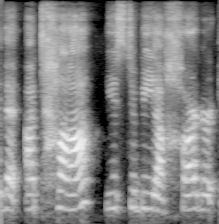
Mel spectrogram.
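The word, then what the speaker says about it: אתה: who knows but anyway we don't pronounce the hay at the end anymore okay the next one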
